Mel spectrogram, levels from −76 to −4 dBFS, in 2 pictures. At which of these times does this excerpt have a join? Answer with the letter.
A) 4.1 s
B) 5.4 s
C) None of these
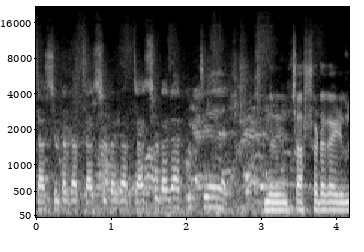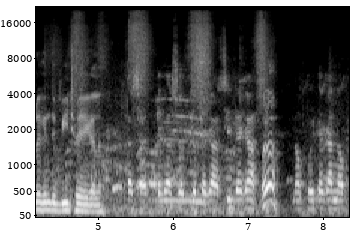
B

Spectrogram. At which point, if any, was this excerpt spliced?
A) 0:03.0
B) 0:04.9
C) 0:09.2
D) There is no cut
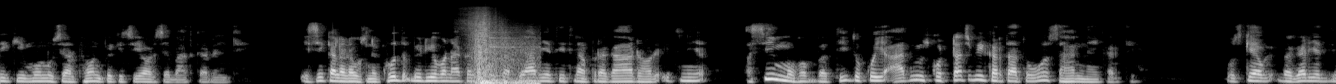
B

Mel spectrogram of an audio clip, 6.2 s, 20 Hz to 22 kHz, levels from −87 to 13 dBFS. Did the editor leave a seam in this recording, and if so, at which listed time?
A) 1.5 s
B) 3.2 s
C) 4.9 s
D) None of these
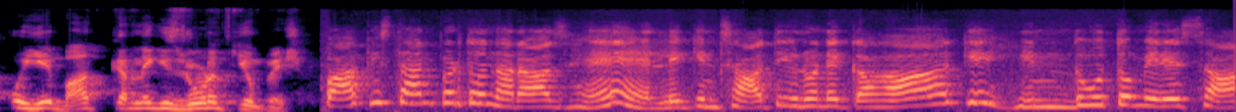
A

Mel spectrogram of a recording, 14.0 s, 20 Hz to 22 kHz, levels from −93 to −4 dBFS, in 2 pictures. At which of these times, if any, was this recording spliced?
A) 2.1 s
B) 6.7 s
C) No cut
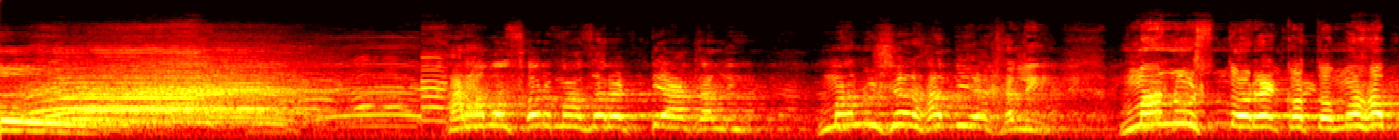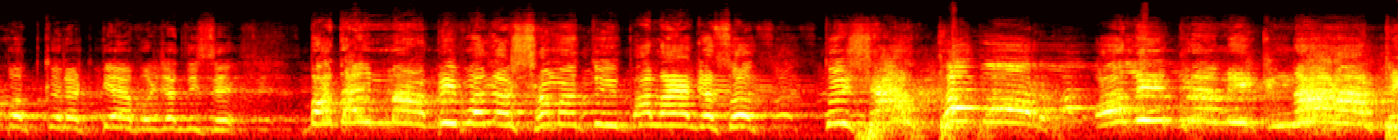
A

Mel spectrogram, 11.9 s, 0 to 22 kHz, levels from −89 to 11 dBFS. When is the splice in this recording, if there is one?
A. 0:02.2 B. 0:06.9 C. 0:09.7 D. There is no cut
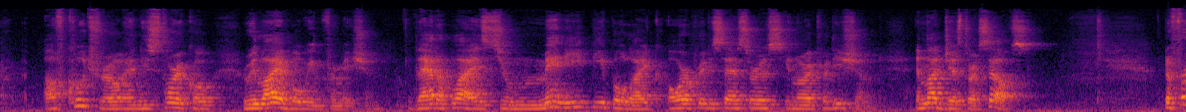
D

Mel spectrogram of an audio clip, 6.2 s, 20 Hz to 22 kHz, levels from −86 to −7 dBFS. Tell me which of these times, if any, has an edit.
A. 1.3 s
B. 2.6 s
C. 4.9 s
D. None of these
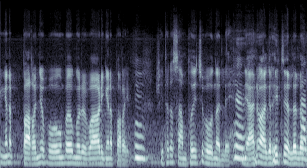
D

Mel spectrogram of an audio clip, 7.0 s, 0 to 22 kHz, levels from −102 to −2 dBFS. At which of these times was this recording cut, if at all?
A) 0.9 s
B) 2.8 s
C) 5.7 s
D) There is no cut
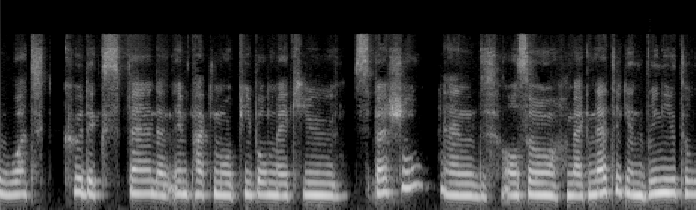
C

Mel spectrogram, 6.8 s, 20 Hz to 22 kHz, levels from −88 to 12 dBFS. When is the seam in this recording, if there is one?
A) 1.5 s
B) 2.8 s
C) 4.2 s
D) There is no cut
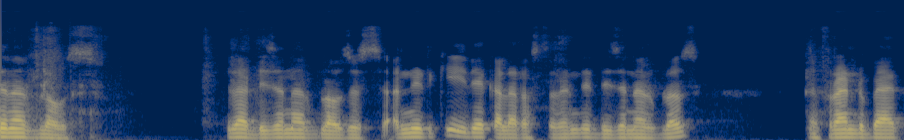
D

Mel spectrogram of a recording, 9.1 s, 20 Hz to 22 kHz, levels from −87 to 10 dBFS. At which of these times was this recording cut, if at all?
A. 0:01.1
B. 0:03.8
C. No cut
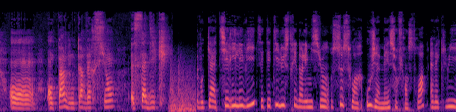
B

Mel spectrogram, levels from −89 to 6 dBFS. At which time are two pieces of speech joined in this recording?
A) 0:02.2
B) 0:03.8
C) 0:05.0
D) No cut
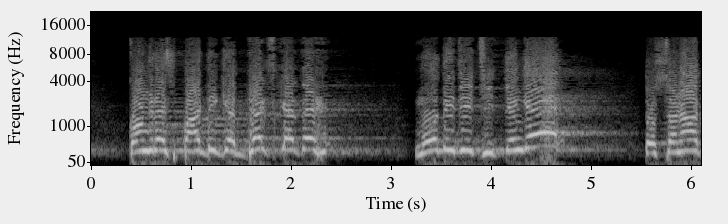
D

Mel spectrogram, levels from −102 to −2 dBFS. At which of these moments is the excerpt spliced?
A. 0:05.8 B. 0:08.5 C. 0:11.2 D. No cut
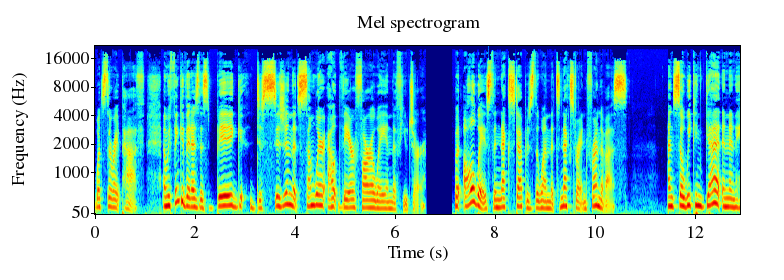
D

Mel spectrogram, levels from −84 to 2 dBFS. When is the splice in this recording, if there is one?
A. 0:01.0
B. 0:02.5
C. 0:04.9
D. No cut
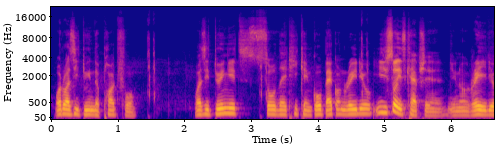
C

